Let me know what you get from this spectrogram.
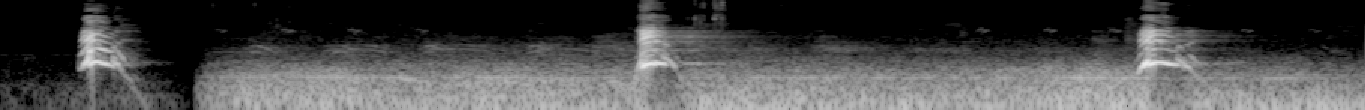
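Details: Beagle barking on command; three single sharp barks spaced about three to four seconds apart, over a low steady background hum.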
